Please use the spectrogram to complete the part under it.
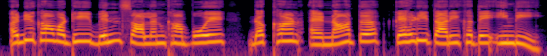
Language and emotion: Sindhi, neutral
